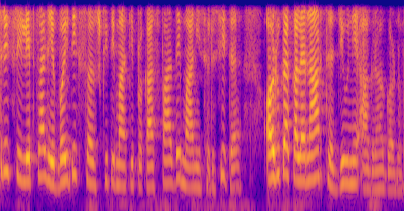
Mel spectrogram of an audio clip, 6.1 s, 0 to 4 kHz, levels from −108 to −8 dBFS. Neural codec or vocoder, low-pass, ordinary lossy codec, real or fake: codec, 24 kHz, 3.1 kbps, DualCodec; 3.6 kHz; none; fake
